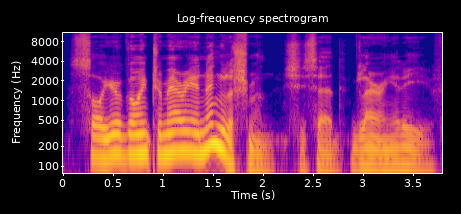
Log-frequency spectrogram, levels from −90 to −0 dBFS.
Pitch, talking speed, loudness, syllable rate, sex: 115 Hz, 190 wpm, -17 LUFS, 5.1 syllables/s, male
